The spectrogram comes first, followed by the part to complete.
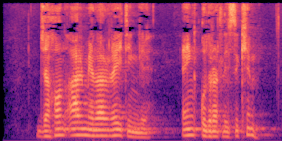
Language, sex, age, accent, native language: Uzbek, male, 18-24, Qashqadaryo, Uzbek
